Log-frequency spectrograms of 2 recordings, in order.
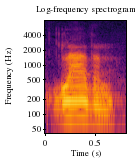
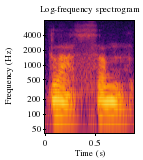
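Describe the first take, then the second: First: The middle consonant is a TH sound. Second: The middle consonant is an S sound. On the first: This is how it is said today. "but now it's pronounced" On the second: This is how it was said in the past. "At one time it would be pronounced"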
